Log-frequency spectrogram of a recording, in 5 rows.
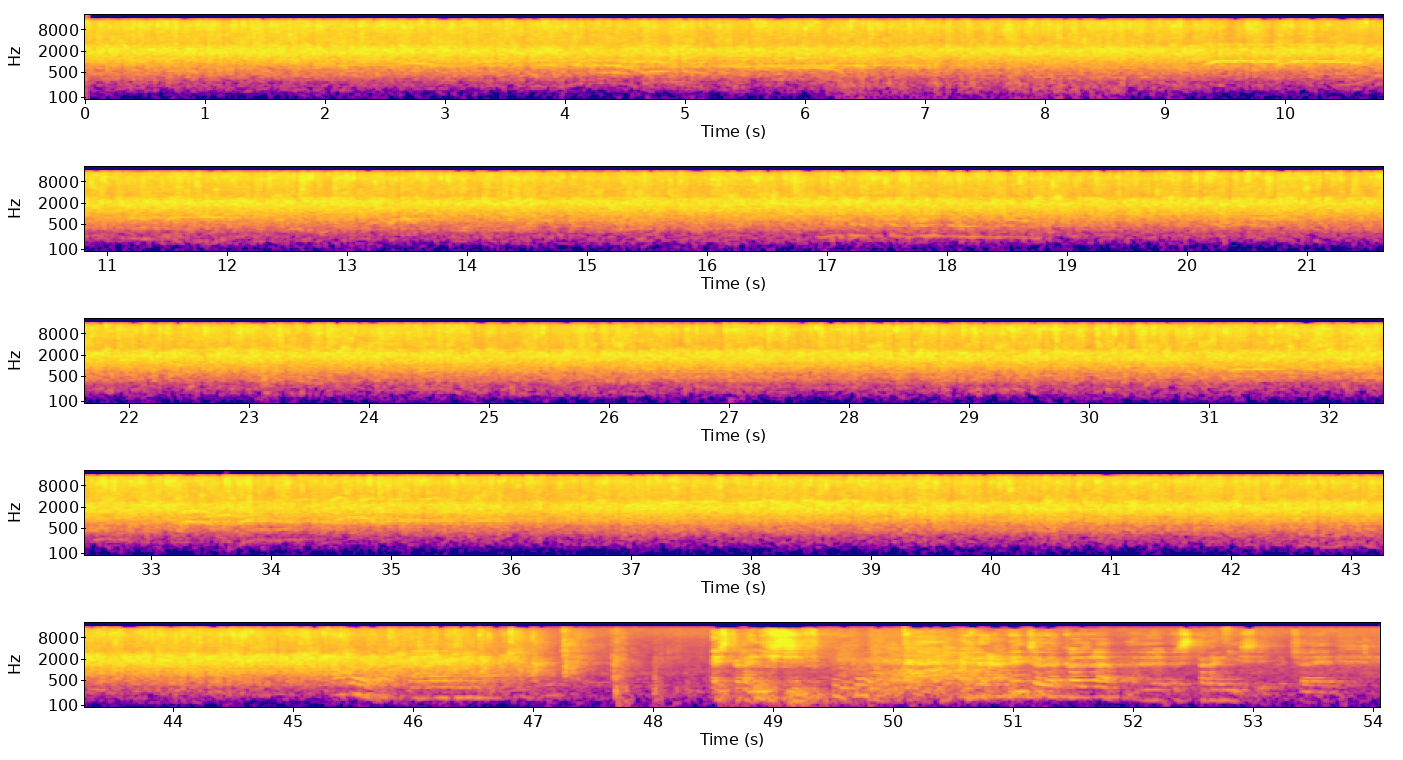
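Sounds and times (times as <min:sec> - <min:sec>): audience applauding: 0:00.0 - 0:51.3.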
